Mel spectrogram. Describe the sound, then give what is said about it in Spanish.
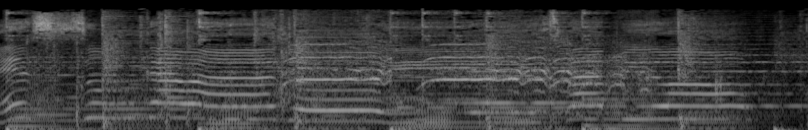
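A horse whinnies with a wavering, shaky cry, heard over bright, continuous music with a steady bass line, all fairly loud. “¿Qué es eso? Es un caballo y es rápido.”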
